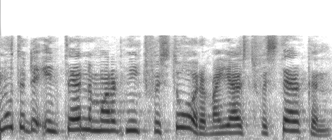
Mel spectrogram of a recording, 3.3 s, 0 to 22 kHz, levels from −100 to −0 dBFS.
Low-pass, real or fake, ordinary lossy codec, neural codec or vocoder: none; fake; none; codec, 16 kHz, 8 kbps, FreqCodec, smaller model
